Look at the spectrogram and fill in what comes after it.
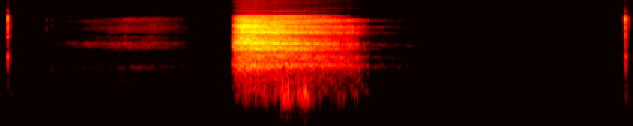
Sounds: Sigh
